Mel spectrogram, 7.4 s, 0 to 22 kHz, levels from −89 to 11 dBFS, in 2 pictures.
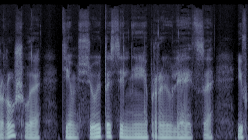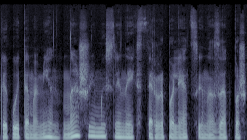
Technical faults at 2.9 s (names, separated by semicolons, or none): none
